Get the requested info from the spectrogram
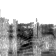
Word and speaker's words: didache: So the first one is didache, and that's spelled D-I-D-A-C-H-E, and actually the final E is a long E.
